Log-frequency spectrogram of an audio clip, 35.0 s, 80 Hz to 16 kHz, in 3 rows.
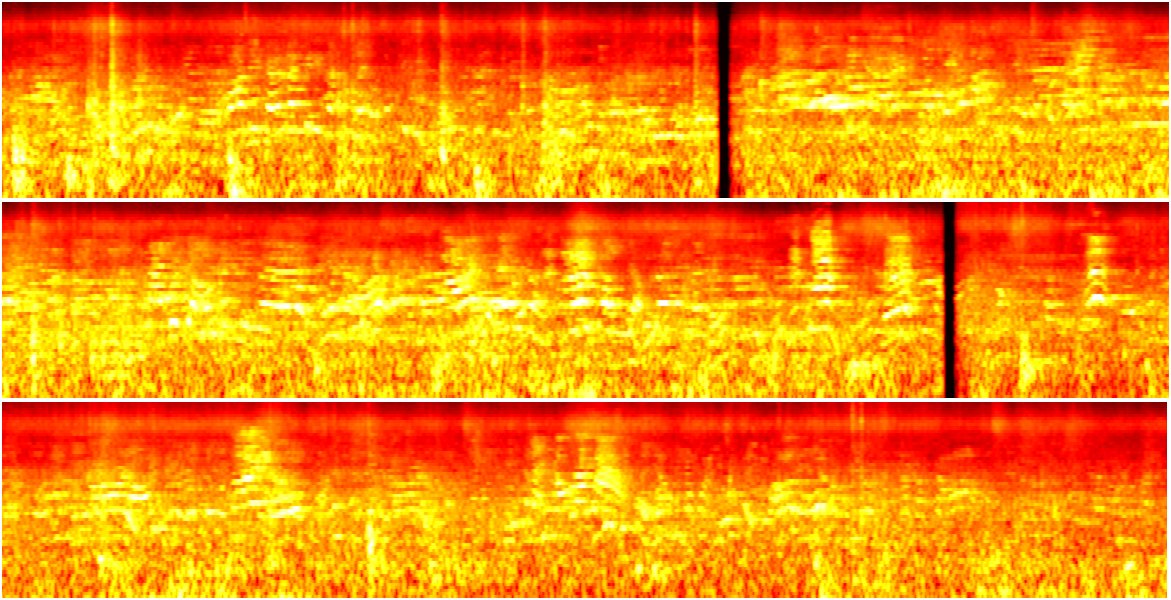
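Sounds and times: children chattering and calling out: 0:00.0 - 0:34.9.

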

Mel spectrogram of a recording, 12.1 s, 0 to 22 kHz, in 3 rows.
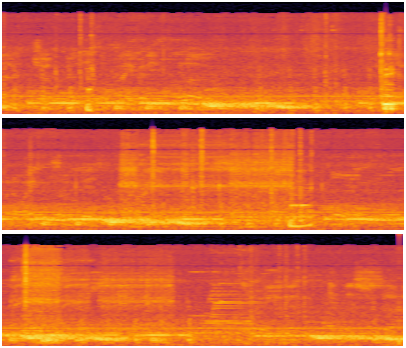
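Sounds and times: fruit machine electronic music: 0:00.0 - 0:12.0.

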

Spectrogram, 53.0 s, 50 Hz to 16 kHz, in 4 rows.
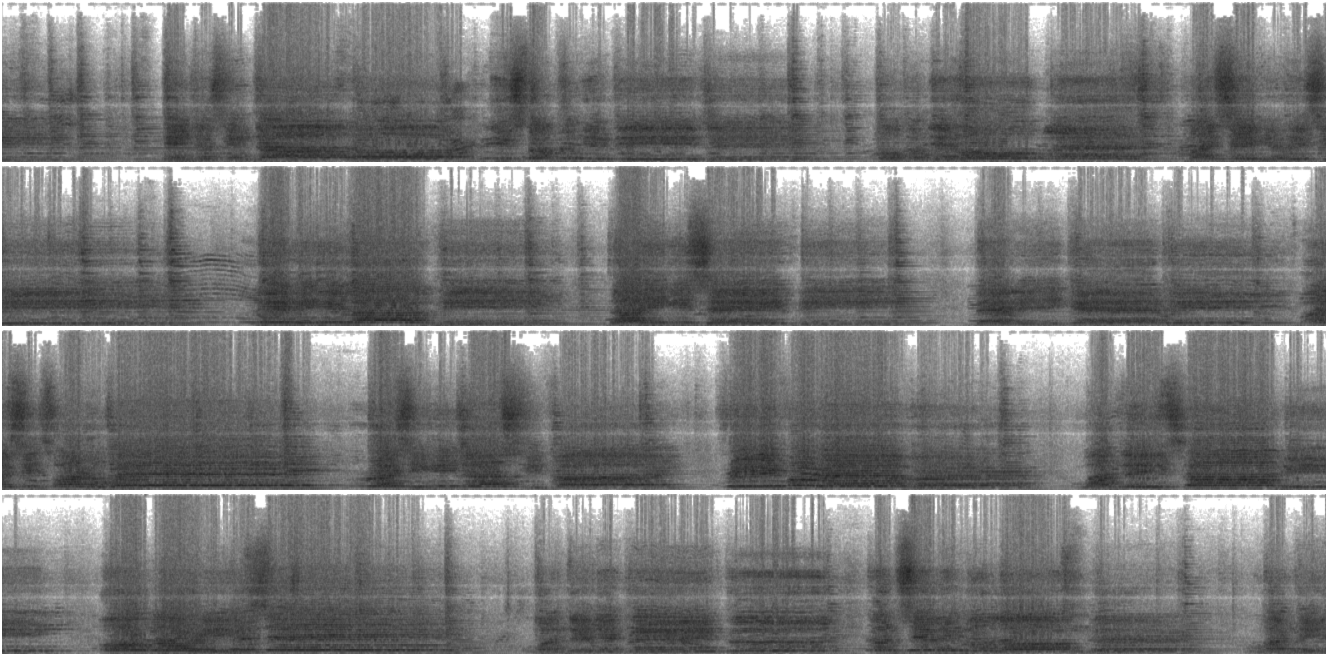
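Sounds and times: acoustic guitar: 0:00.0 - 0:52.9
group singing a hymn: 0:00.0 - 0:52.9
man's voice leading singing: 0:01.6 - 0:08.2, 0:08.8 - 0:22.4.

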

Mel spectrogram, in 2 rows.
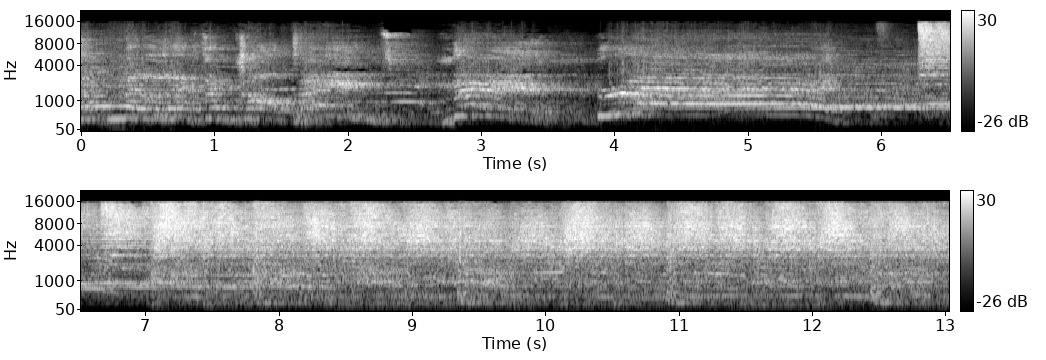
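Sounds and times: cymbals: 0:06.3 - 0:13.0
metal band playing: 0:06.3 - 0:13.0
held sliding melody line: 0:06.9 - 0:13.0.

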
